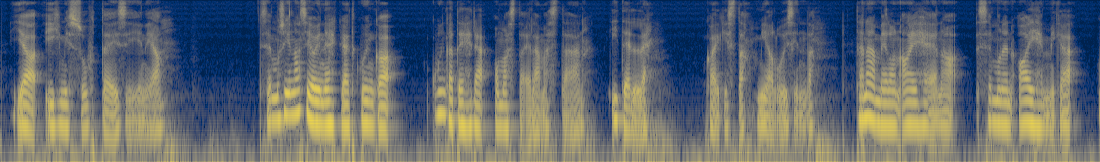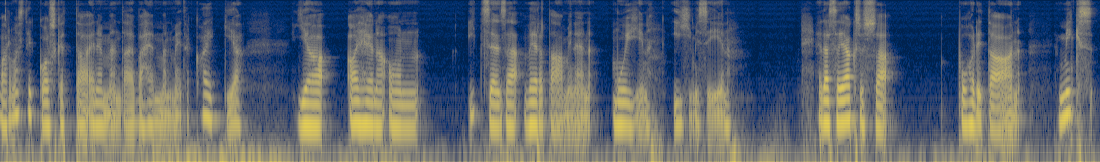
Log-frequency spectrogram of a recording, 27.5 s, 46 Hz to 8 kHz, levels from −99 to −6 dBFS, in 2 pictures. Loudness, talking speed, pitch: -28 LUFS, 90 wpm, 145 Hz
